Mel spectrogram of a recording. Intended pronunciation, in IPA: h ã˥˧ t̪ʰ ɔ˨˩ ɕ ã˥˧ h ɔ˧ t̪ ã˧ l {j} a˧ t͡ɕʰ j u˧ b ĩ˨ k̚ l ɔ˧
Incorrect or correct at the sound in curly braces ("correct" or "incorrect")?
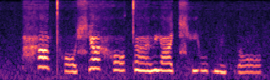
correct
